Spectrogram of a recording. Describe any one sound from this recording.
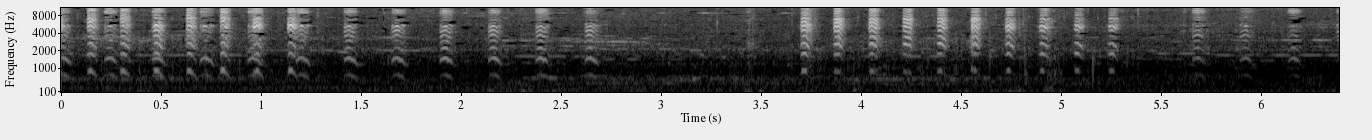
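A battery-powered toy dog yaps with rapid electronic barks.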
